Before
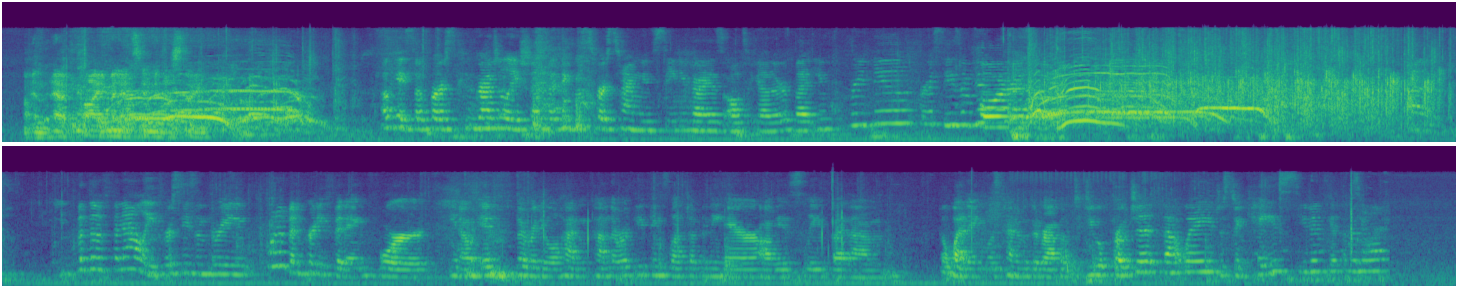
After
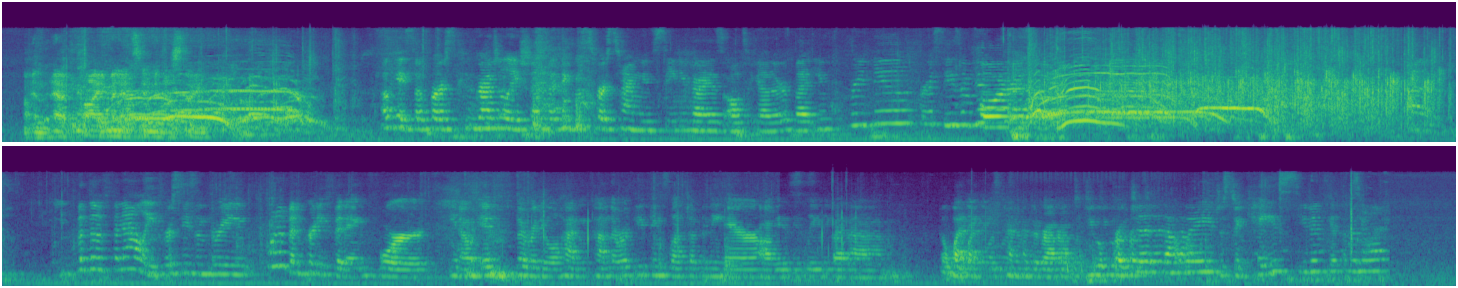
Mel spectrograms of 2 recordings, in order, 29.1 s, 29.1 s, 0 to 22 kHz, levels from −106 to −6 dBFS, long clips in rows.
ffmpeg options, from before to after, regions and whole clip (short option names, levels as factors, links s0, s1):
-filter_complex "[0:a]asettb=1/sr,asplit=3[s0][s1][s2];[s0]atrim=end=22.314[s3];[s1]atrim=start=22.31:end=26.54,asetpts=PTS-STARTPTS,afade=t=in:d=0.004:c=qsin,afade=t=out:st=4.226:d=0.004:c=qsin,highpass=f=72:w=0.5412,highpass=f=72:w=1.3066,highshelf=f=2800:g=-11,aecho=1:1:139:0.447,atrim=end_sample=186543[s4];[s2]atrim=start=26.536[s5];[s3][s4]acrossfade=d=0.004:c1=hsin:c2=qsin[s6];[s6][s5]acrossfade=d=0.004:c1=qsin:c2=hsin"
